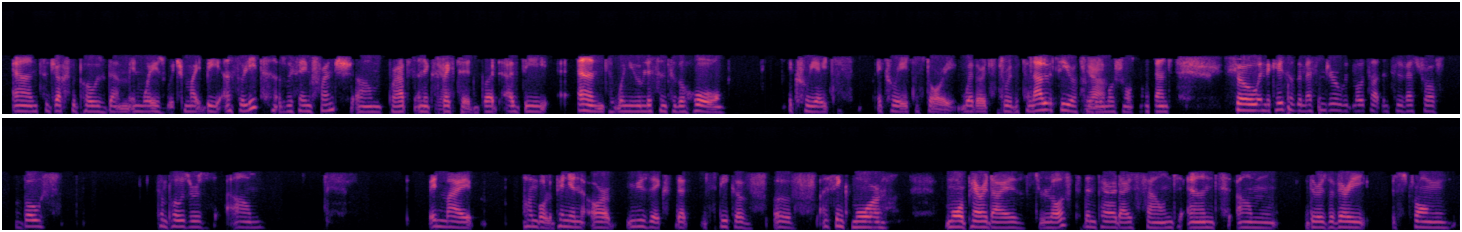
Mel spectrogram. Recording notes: On the phone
